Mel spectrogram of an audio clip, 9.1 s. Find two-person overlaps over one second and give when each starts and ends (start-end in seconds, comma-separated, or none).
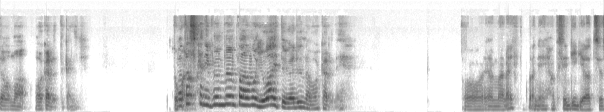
none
